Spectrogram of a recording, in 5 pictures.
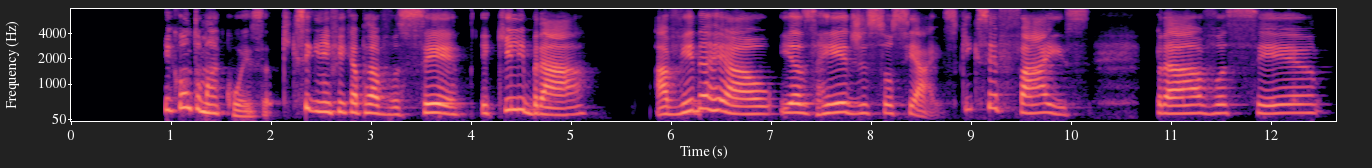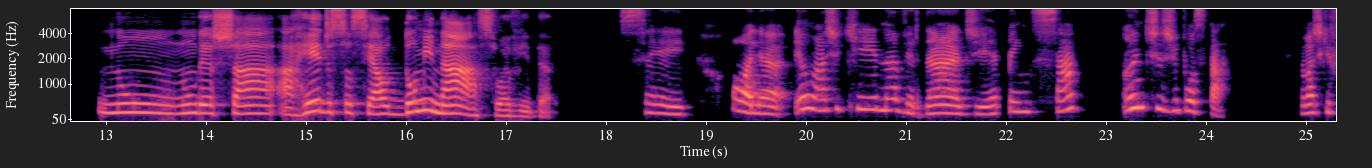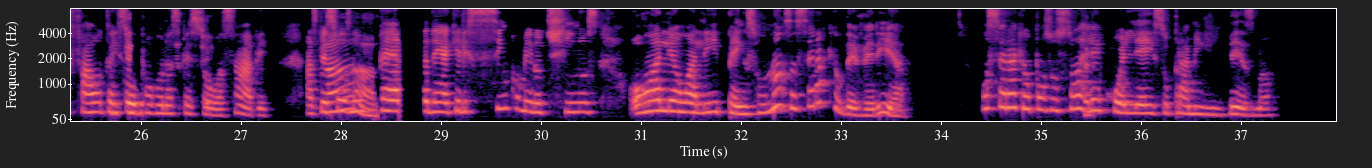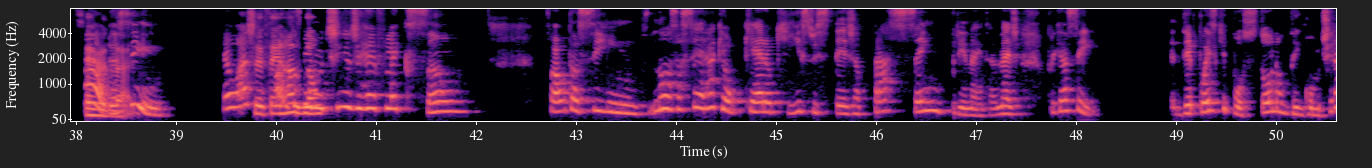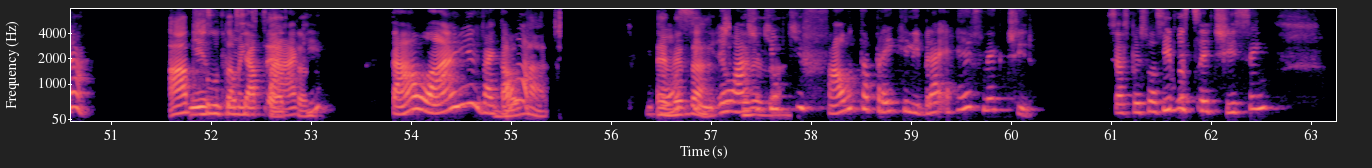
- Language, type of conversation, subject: Portuguese, podcast, Como você equilibra a vida offline e o uso das redes sociais?
- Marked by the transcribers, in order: unintelligible speech; tapping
